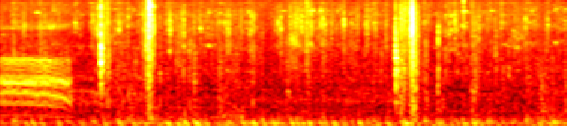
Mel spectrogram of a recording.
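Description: Horse hooves clip-clop in Mount & Blade II: Bannerlord, a steady muffled trotting rhythm under a low rumbling game ambience, with a few sharp clacks and mechanical creaks over it.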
